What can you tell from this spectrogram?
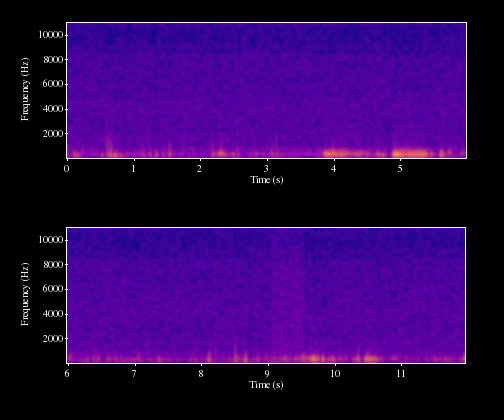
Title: stomach growling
